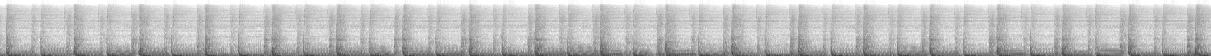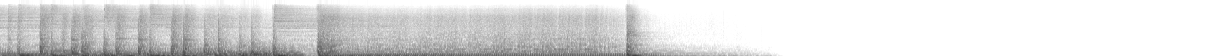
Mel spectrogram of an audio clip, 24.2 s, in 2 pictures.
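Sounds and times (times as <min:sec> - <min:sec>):
boogie bass line: 0:00.0 - 0:18.9
drums: 0:00.0 - 0:19.7.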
